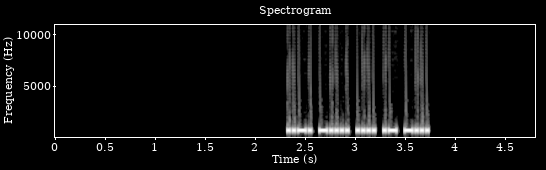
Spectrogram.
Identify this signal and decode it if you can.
Morse code, heard as a keyed tone, about 46 wpm, 700 Hz. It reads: F6HAB
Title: DXCC-100 Call Signs - 5 Characters - Repeated 3x - 45wpm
